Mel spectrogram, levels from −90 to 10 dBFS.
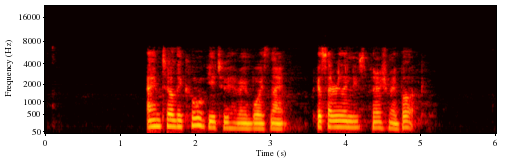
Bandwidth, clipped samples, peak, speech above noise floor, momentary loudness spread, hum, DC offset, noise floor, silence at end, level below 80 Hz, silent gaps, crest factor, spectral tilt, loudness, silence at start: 7 kHz; under 0.1%; -8 dBFS; 56 dB; 7 LU; none; under 0.1%; -84 dBFS; 1.1 s; -70 dBFS; none; 20 dB; -6.5 dB/octave; -28 LUFS; 1.35 s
